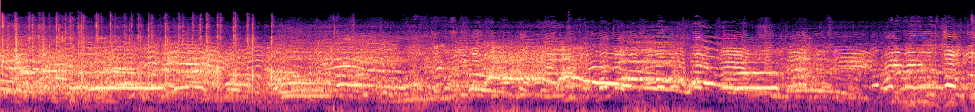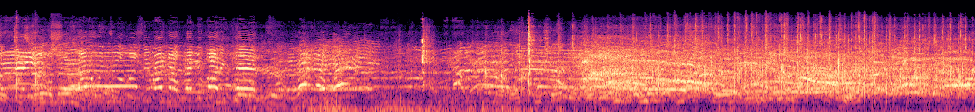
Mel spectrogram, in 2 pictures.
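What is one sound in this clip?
Young girls chant and cheer loudly nearby, outdoors.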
